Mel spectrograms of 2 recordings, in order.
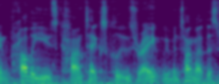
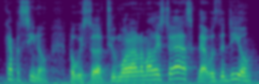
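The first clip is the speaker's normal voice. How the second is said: higher, louder insistent voice; insistent snake; 6 semitones higher, 5 dB louder than usual. Acted. The snake reminding the farmer of the deal, higher and louder. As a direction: hold him to the deal.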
